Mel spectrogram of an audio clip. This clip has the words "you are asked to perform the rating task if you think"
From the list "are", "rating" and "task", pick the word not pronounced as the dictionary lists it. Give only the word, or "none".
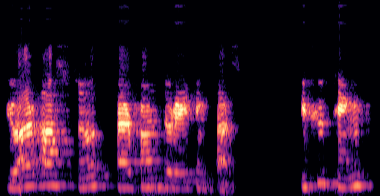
task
